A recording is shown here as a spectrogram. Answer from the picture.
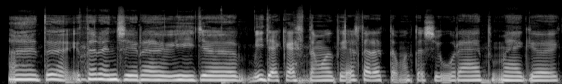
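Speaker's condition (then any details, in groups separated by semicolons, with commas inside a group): Hearing loss, hard of hearing, hearing aids; likely from birth, detected at age five, first hearing aid at five; quiet child, started speaking late, recited nursery rhymes poorly in kindergarten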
